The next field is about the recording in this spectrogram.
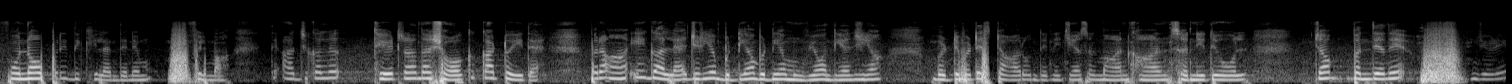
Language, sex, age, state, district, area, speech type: Dogri, female, 18-30, Jammu and Kashmir, Kathua, rural, spontaneous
